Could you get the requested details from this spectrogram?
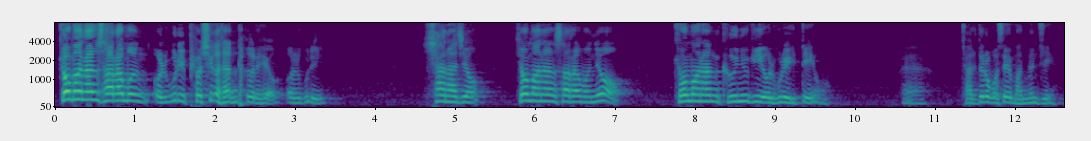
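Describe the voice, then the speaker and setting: A male pastor, preaching a sermon with emphatic, drawn-out phrases and folksy humorous asides. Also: high voice.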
